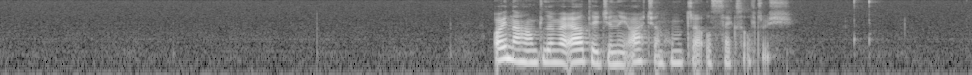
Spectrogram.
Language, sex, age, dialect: Faroese, female, 15-35, Norðurstreymoy/Eysturoy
